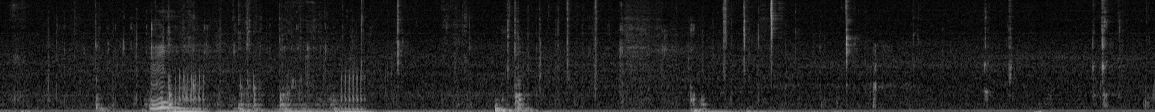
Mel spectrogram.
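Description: Close-miked chewing and mouth sounds of a person eating, with a few short low murmurs, scattered faint clicks, and two soft thumps about seven and a half and ten and a half seconds in.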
